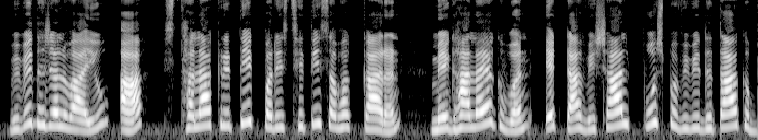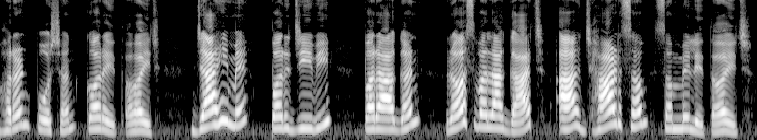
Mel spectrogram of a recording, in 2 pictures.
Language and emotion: Maithili, neutral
